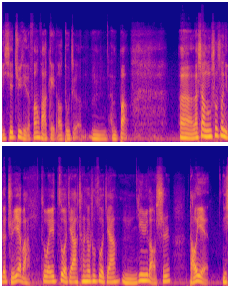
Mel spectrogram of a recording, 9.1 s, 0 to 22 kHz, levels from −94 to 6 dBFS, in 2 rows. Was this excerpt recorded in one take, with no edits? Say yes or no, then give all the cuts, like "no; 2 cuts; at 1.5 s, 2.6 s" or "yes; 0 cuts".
yes; 0 cuts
